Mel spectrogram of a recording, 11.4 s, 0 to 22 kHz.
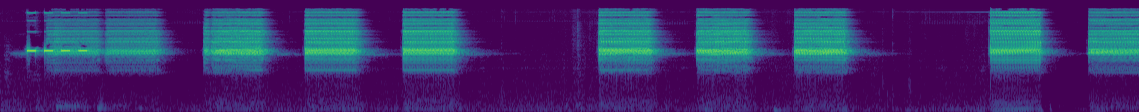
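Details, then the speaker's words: System Sensor CO detector, hardwired 24-volt, by the oil-fired and natural gas boiler in a home alarm system, on activation: shrill tone near 3 kHz in groups of four half-second beeps, five-second delay before strobes; carbon monoxide alarm pattern. "I forgot that I put a five second delay on the CO detector for when it activates the one strobes and that's so if I'm in that area I'll hear it beeping before it goes off so I know it's Co"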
